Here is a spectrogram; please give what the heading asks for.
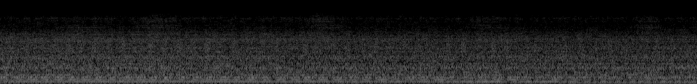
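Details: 2008 Chevy Impala SS V8, 75k miles, intermittent P0201 injector 1 circuit fault with limp mode, idling after codes cleared: even, steady low hum with no stumbles or dropouts; rescan shows no codes, misfire counters all zero.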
